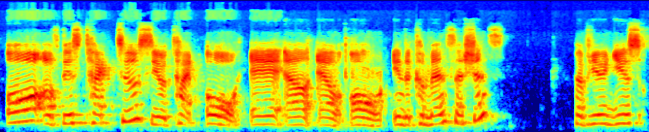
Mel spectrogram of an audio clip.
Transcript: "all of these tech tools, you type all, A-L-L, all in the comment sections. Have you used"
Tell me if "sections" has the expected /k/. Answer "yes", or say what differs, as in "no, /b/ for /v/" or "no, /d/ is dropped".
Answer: no, /k/ is dropped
